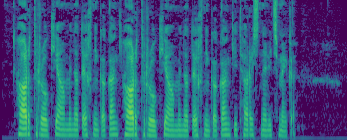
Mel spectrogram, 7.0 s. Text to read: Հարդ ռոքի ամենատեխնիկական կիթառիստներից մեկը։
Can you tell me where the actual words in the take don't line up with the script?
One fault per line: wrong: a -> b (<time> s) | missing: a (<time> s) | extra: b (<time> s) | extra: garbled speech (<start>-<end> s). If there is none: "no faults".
extra: հարդ ռոքի ամենատեխնիկական (2.5 s)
